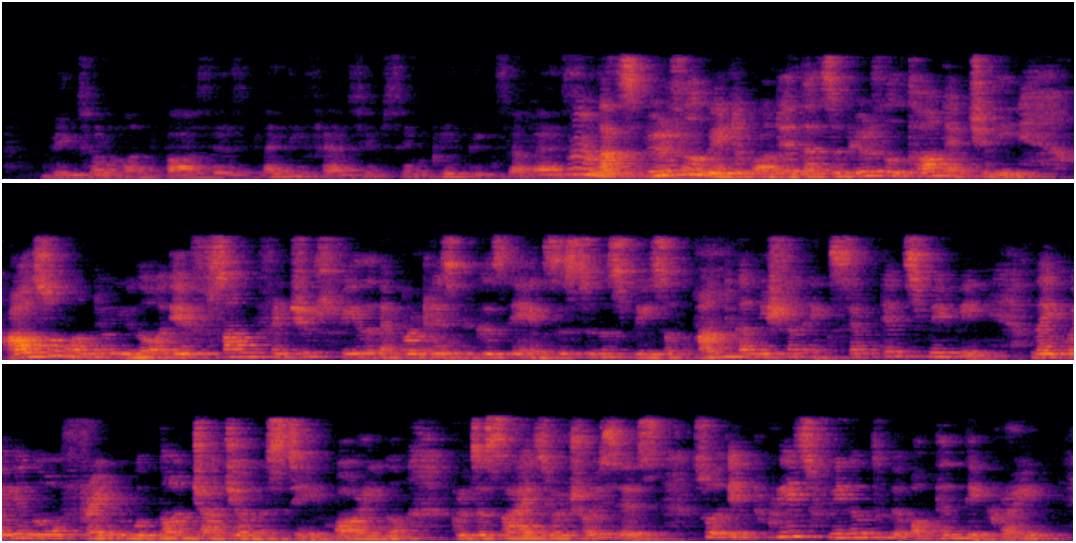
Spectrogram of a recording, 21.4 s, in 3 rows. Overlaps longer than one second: present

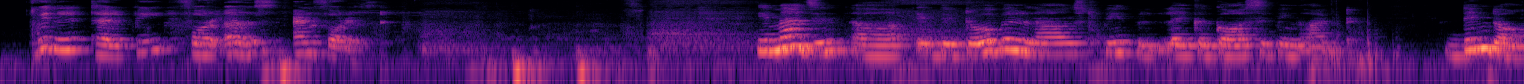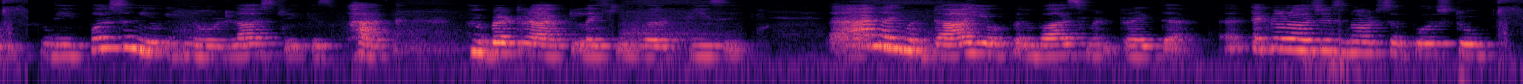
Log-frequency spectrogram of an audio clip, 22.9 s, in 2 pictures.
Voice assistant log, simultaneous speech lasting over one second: none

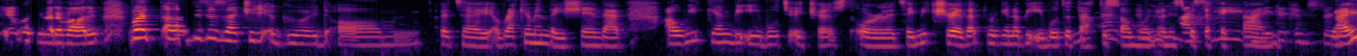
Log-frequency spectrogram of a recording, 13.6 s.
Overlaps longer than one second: present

